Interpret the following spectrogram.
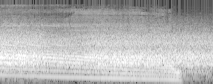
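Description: A male Spanish-language football commentator's long drawn-out goal shout: one held vowel whose pitch slowly sinks, breaking off just before the end, over stadium crowd noise.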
